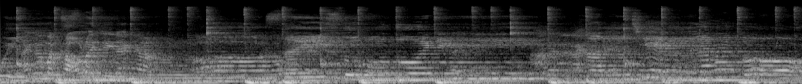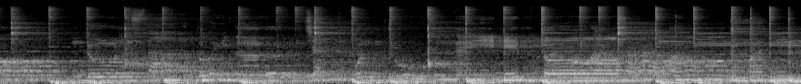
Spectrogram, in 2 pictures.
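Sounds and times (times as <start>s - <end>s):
song with singing and drums: 0.0s - 16.0s.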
